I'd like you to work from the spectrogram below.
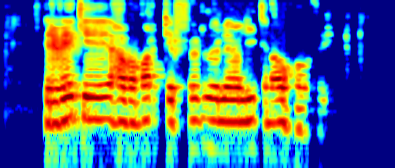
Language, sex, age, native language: Icelandic, male, 20-29, Icelandic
